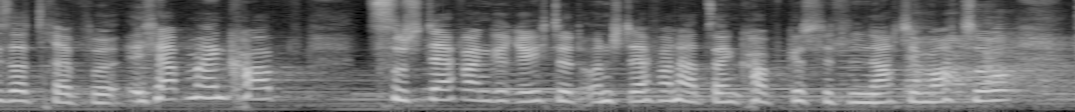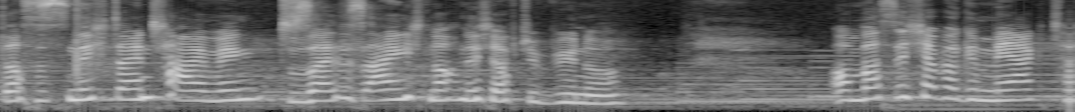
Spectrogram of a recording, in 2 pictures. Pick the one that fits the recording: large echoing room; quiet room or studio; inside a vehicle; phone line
large echoing room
